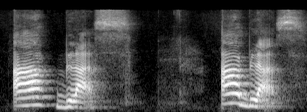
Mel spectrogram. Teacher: da haben wir ein Wort, das auf S endet und dann wird die vorletzte Silbe betont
